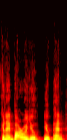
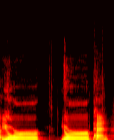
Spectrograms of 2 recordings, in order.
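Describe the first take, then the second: First: "your" with the final R dropped, as in England; "your" said as a quick R-less "yo"; almost silent R. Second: "your" drawn out low with a held R; lower, teacherly "your" with a sounded R; generic English R. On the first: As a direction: let the R of "your" vanish into "pen". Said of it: "casi la R ni se dice". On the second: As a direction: hold the R at the end of "your". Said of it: "O más R genérica". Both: Shown as a demonstration.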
